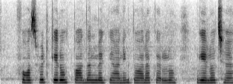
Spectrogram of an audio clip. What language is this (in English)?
Maithili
